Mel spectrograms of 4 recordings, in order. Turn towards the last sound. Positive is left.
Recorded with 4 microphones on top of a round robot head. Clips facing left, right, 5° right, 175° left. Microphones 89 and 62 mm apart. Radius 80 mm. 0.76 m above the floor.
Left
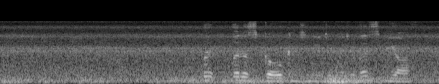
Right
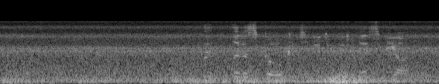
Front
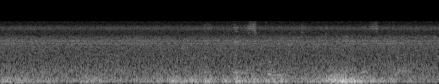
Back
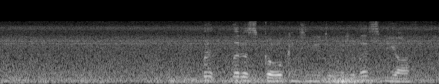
turn(degrees=155)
